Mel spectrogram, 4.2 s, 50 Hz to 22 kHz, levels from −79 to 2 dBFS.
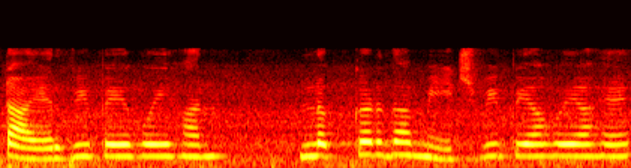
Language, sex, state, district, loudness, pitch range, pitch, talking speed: Punjabi, female, Punjab, Kapurthala, -16 LUFS, 255-265 Hz, 260 Hz, 170 wpm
